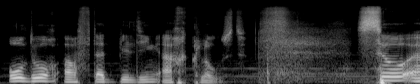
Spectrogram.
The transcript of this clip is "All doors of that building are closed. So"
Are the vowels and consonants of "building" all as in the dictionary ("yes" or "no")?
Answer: yes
